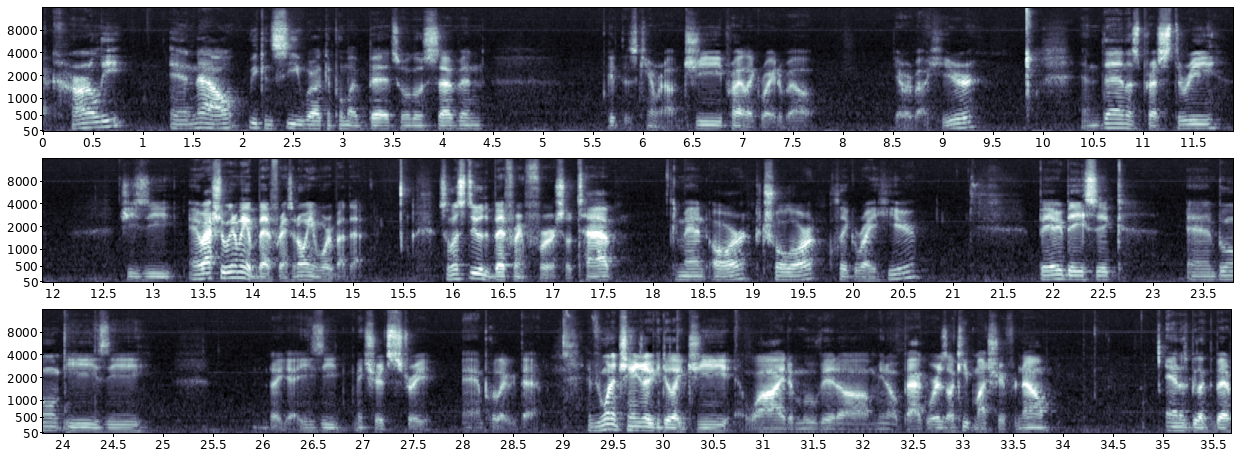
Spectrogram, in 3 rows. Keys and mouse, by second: 2.8 click, 3.7 KP_7, 6.4 g, 8.6 click, 10.9 KP_3, 12.4 g, 12.7 z, 13.3 click, 17.2 Tab, 18.2 super+r, 21.4 click, 22.6 click, 23.4 click, 24.0 e, 24.3 z, 25.4 z, 26.4 z, 28.8 click, 30.1 g, 31.0 y, 32.9 Escape, 34.2 Tab.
